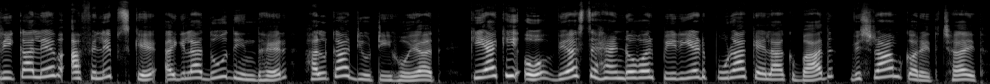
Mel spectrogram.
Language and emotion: Maithili, neutral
